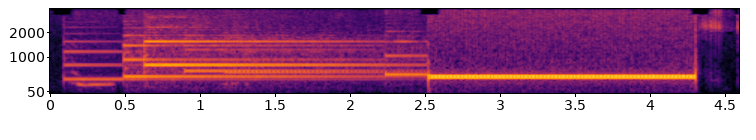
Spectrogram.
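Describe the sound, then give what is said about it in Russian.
A telephone line tone plays while a call is being connected to another department: steady electronic tones hold, shift to a new pitch a few times, then cut off abruptly. “Сейчас минутку с тендерным отделом соединю вас. Спасибо. Так, соединяю.”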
